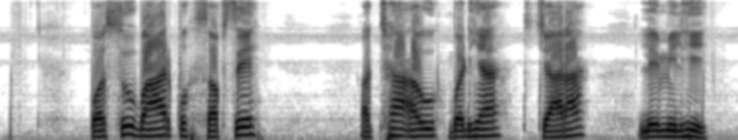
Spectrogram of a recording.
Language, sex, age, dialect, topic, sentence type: Chhattisgarhi, male, 18-24, Northern/Bhandar, agriculture, question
